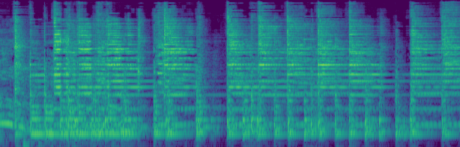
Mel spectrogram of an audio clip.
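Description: Tujia folk percussion struck with sticks: a fast run of strikes with ringing metallic tones, playing an interlude just after a sung line trails off at the start.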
